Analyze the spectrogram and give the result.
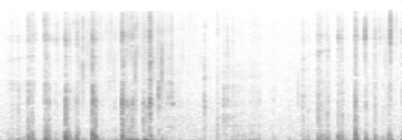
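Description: A utility knife blade scrapes powdery shavings off the edge of a solid white rectangular bar of dry soap held in the hand. It makes a rapid series of short, dry crunching scrapes, each with a bright edge and almost no ring. The scrapes start louder, soften through the middle, then pick up again toward the end.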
